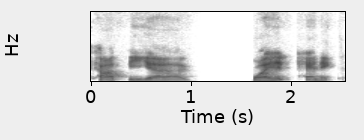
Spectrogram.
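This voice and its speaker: Female host, mid-pitched, informal and wordy, casual discussion leader who searches for her words. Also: little pitch movement, slow, muffled recording. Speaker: host of a screenplay table read discussion. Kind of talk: casual chat.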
